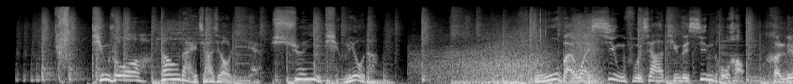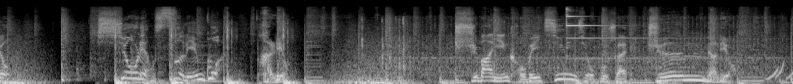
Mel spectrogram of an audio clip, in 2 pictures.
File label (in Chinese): 男 大音 青春个性; 东风日产轩逸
